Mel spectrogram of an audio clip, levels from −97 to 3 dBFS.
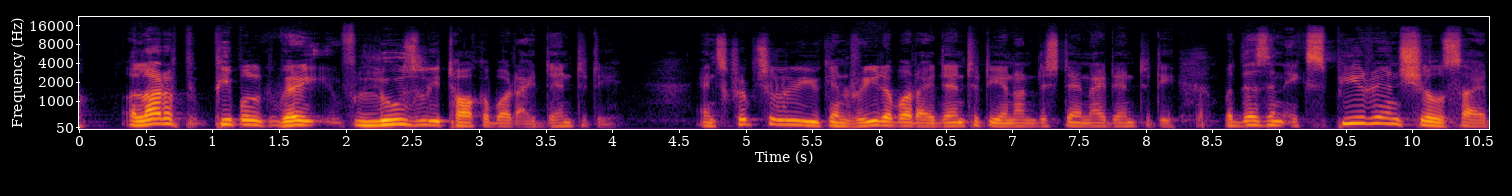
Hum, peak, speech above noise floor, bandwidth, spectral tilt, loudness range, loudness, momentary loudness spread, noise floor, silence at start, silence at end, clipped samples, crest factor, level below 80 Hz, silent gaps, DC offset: none; -4 dBFS; 42 dB; 14 kHz; -6 dB/octave; 7 LU; -23 LUFS; 18 LU; -66 dBFS; 0.35 s; 0 s; under 0.1%; 20 dB; -72 dBFS; none; under 0.1%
